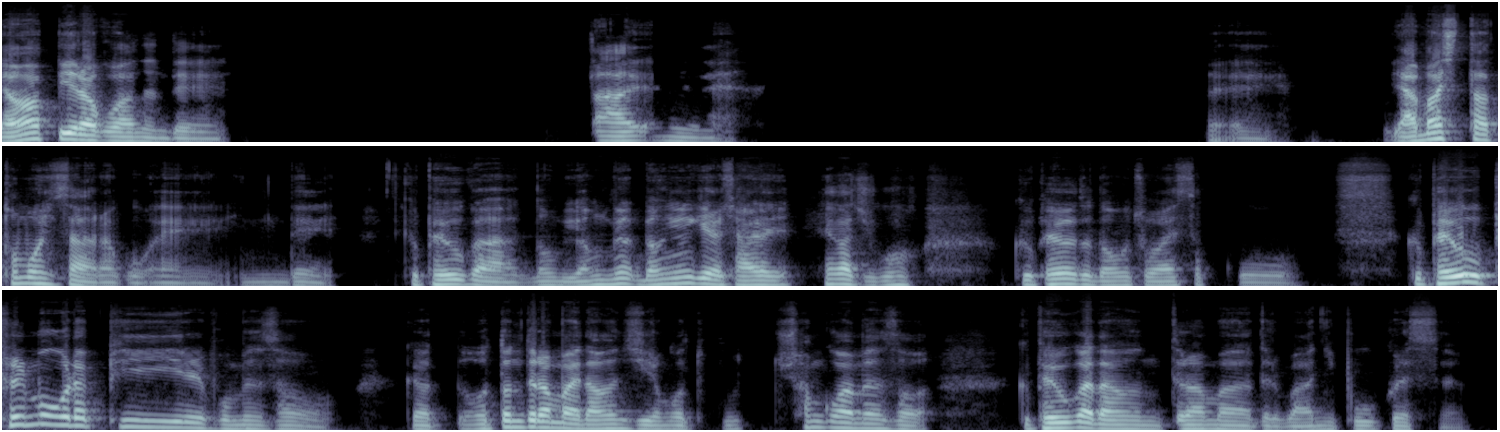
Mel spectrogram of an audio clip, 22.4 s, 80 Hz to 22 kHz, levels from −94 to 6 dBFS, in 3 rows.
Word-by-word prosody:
야마비라고 155 -1 +7
하는데 100 -6 -4 1.8
아 130 -1 +1 0.2
네. 105 -6 -12 2.4
예예. 90 +7 -16 0.6
야마시타 165 +5 +4
토모시사라고 105 - -3
예 90 -2 -14
있는데 100 -2 -13 0.3
그 - - -8
배우가 130 -7 0
너무 110 -1 -7
영 115 +4 -3
명 150 -1 -2
명연기를 145 +2 +1
잘해 120 -1 -1 0.2
가지고 120 -4 -3 0.4
그 130 - -6
배우도 140 0 +1
너무 115 0 -4
좋아했었고 100 -5 -9 0.5
그 150 - -6
배우 185 +5 +8
필모그래피를 195 - +1
보면서 115 -7 -8 0.3
그러니까 110 -1 -7
어떤 125 +9 0
드라마에 165 -6 +5
나오는지 125 -1 -1
이런 115 -1 -3
것도 110 -1 -8 0.3
참고하면서 135 - -3 0.4
그 - - -11
배우가 150 +4 +5
나온 120 -4 0
드라마들 115 -4 -3
많이 100 +2 -8
보고 110 +1 -9
그랬어요. 85 -6 -11
120 Hz, 285 characters per minute, -24 LUFS, 105-145 Hz, 2.4 s, 배우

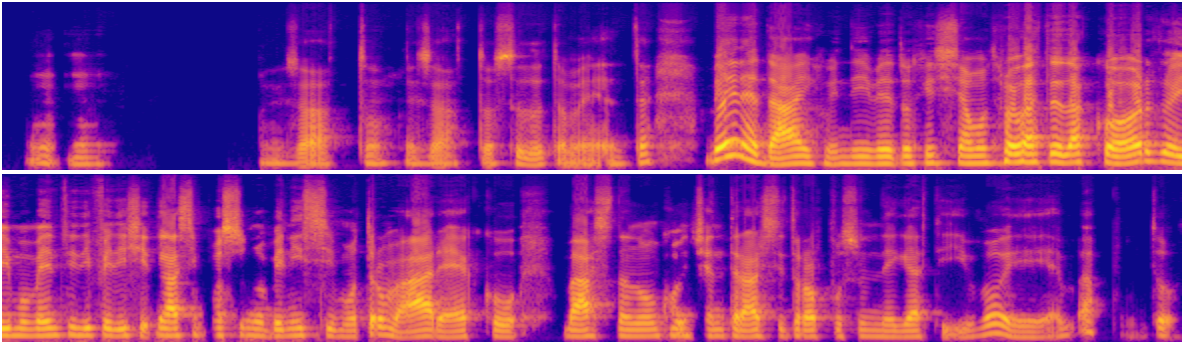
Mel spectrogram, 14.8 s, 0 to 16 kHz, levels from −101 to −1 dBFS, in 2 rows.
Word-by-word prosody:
Mh-mh. 140 0 -12 1.1
Esatto, 75 +1 -8
esatto, - - -9
assolutamente. 175 +5 -5 0.3
Bene 310 - +7
dai, 145 +3 +5
quindi 150 0 -5
vedo 155 +1 +1
che 165 +1 -5
ci 165 - -6
siamo 160 -1 +1
trovate 180 +1 +6
d'accordo. 180 +2 +5
I 155 -2 +4
momenti 155 +2 -2
di 155 0 -2
felicità 155 0 0
si 150 - -7
possono 155 -1 -2
benissimo 145 -2 -4
trovare, 140 -6 +2
ecco, 130 -1 -5 0.3
basta 140 +1 0
non 140 0 -4
concentrarsi 140 -2 -3
troppo 135 -1 -3
sul 135 0 -8
negativo, 130 +7 -6
ehm, 120 -1 -6
a - - -6
appunto - - -11
150 Hz, 125 wpm, -17 LUFS, 135-160 Hz, 1.1 s, Bene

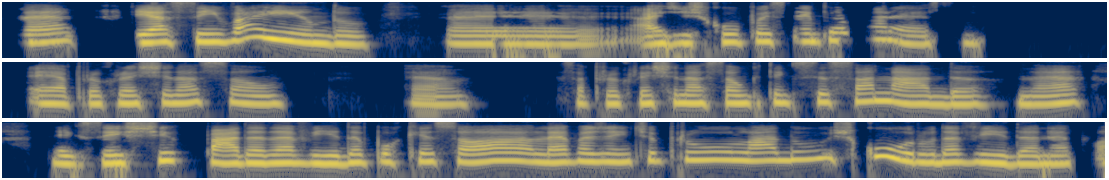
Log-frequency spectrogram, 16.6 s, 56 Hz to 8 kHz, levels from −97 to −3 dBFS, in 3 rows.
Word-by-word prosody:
né. 235 +4 +2 0.3
E 225 - +6
assim 235 +1 +3
vai 330 +6 +4
indo. 210 - +3 0.4
Eh, 200 -1 -2
as 200 +1 +1
desculpas 230 +2 -1
sempre 245 +2 -2
aparecem. 220 -7 -6 0.8
É, 210 -1 0
a 200 - -1
procrastinação. 210 +1 -2 0.6
É. 190 - -4 0.5
Essa 205 - -8
procrastinação 210 +1 -1
que 205 - -13
tem 225 - -2
que - - -13
ser 235 - -3
sanada, 200 -6 0
né? 200 +3 -1 0.3
Tem 205 -2 +1
que - - -13
ser 210 - +2
estirpada 220 -3 +2
da 220 0 +4
vida, 210 +1 +2
porque 240 +2 -3
só 250 +2 +2
leva 230 +2 +2
a - - +3
gente 240 +2 -1
pro 280 +1 -1
lado 275 +4 0
escuro 305 -10 +2
da 230 +1 +2
vida, 210 -4 +1
né, 200 0 -1
para - - -11
220 Hz, 145 wpm, -23 LUFS, 205-245 Hz, 0.8 s, E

